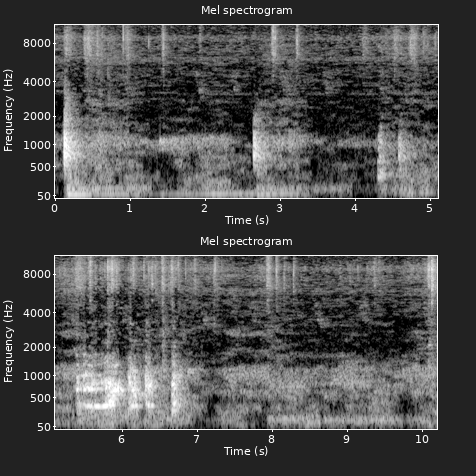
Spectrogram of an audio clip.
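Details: Chickens in their roost area, heard as low, hoarse clucks in scattered bursts, with a denser cluster of quick overlapping clucks near the middle and quiet background noise between.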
